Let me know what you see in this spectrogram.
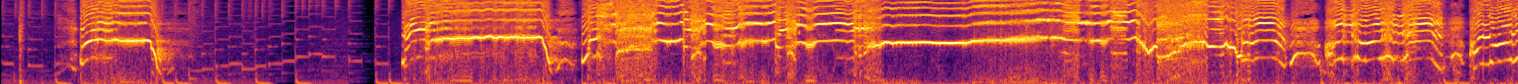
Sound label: laugh; Haato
